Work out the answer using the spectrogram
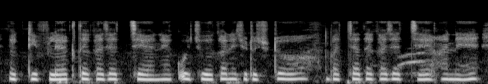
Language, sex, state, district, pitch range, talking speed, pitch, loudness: Bengali, female, Assam, Hailakandi, 235-245 Hz, 160 wpm, 245 Hz, -16 LUFS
